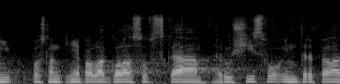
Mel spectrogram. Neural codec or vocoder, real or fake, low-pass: none; real; 10.8 kHz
